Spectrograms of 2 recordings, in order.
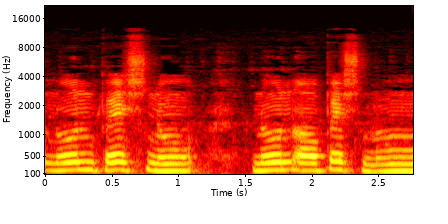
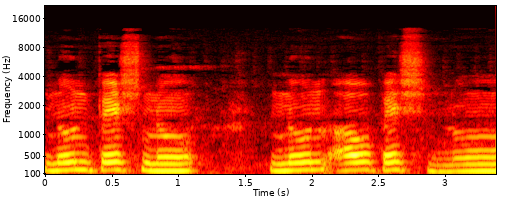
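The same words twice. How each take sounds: The two takes are said the same way.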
